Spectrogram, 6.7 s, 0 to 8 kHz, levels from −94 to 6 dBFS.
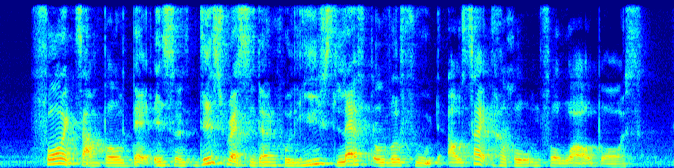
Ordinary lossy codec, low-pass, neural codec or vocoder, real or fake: none; none; codec, 16 kHz, 8 kbps, FunCodec, trained on LibriTTS, 25 frames a second; fake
